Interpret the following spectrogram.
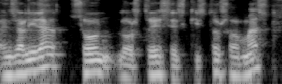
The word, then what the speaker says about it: Schistosoma: En realidad se lee esquistosoma y se escribe schistosoma, ¿no?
